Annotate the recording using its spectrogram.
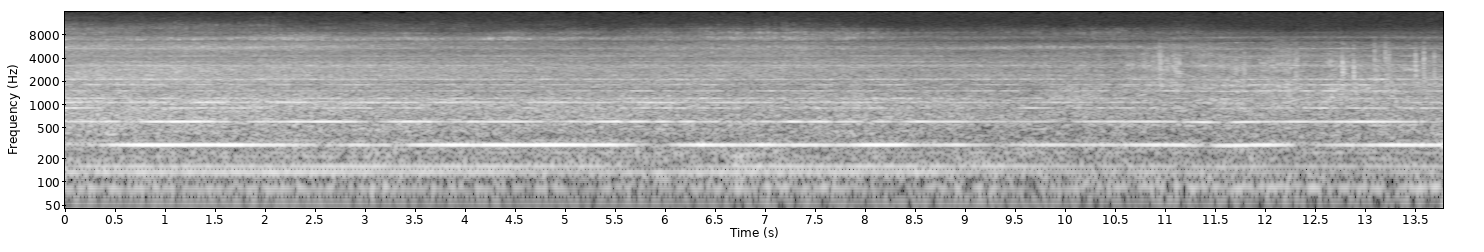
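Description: A race car engine idles steadily in the distance.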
